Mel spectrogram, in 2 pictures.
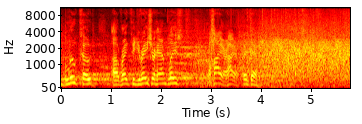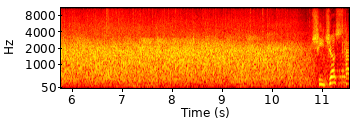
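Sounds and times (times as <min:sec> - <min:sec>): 
speech: 0:00.1 - 0:04.2, 0:10.9 - 0:11.5
audience applauding: 0:02.9 - 0:11.1.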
